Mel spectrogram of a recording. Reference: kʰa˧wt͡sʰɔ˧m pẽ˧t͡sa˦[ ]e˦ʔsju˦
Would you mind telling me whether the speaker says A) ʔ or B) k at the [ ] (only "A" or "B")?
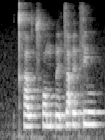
A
